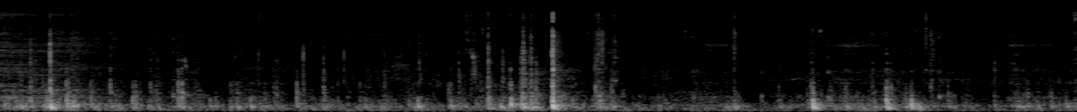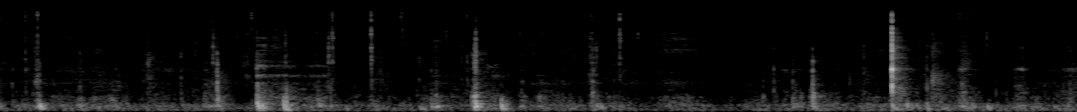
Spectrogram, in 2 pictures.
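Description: A screwdriver backing out the mounting screws of wall switches, with the switches being handled: scattered small clicks, scrapes and light metallic taps, the sharpest about five seconds in and again near the end.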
